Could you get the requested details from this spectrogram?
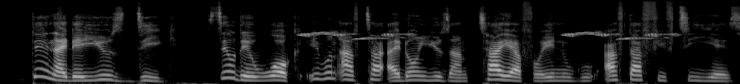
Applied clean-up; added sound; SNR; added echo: classical method log-MMSE.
